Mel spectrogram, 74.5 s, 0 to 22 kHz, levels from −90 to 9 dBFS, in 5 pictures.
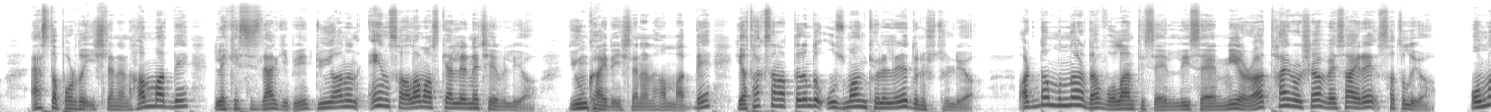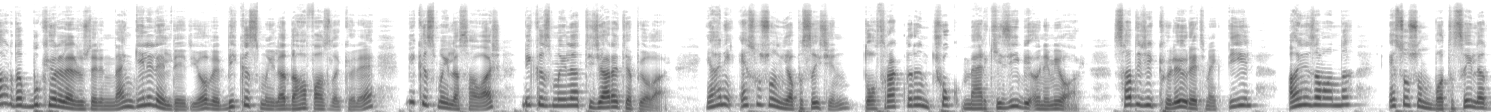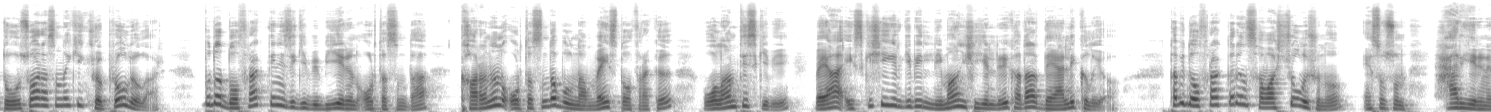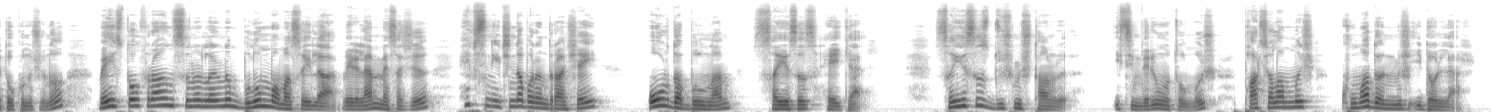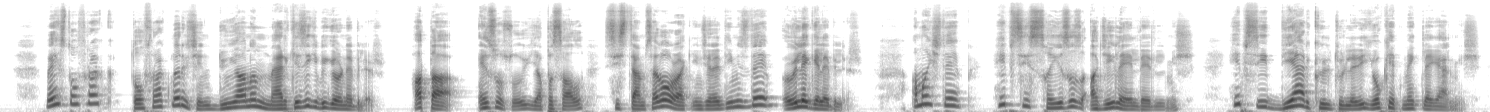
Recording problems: none

